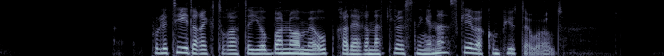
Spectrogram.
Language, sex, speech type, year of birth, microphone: Norwegian, female, read, 1985, Sennheiser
